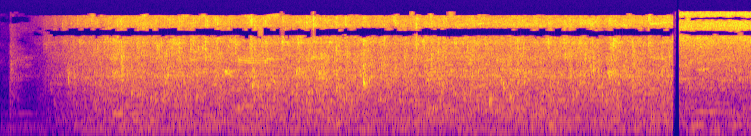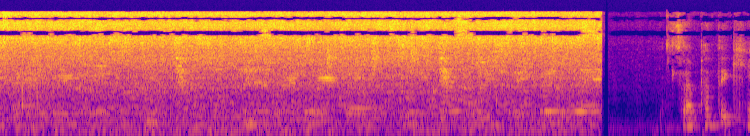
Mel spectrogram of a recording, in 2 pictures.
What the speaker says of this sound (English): I'm gonna take my shower while the bathtub fills up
